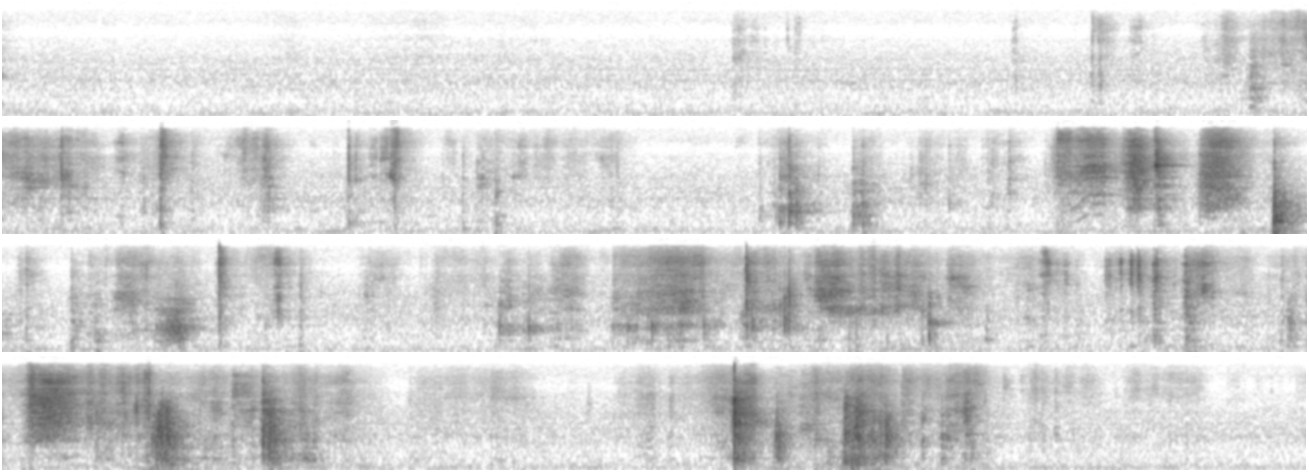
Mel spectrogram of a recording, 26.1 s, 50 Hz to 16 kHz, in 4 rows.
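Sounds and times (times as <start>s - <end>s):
paper and card rustling: 13.4s - 21.4s, 22.8s - 25.6s.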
